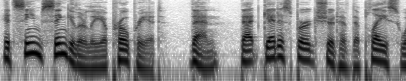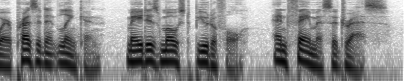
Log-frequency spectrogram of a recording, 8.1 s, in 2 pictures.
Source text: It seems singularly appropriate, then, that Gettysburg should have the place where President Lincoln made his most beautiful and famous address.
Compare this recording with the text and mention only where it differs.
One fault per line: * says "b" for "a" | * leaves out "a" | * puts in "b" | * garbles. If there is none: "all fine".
all fine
